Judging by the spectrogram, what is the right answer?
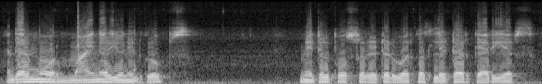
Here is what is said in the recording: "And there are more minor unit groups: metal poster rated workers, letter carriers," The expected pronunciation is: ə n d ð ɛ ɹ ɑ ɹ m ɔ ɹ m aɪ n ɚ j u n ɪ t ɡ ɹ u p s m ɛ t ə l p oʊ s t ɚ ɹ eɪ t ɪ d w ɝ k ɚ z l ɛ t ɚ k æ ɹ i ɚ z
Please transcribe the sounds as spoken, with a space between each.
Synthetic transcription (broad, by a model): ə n d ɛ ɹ ɑ ɹ m ɔ ɹ m aɪ n ɚ j u n ɪ t ɡ ɹ u p s m ɛ t ə l p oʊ s t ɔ ɹ eɪ t ɪ d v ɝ k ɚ s l ɛ t ɚ k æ ɹ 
